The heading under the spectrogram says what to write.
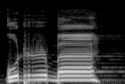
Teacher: ra sukun yang didahului dhammah dibaca tafkim. Qurba, ba alif kecil di atas 2 harokat matabi'i.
